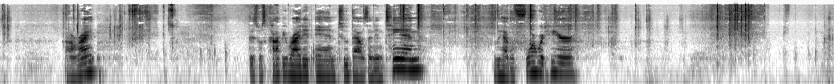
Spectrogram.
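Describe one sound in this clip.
Thin paper pages rustle as they turn.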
